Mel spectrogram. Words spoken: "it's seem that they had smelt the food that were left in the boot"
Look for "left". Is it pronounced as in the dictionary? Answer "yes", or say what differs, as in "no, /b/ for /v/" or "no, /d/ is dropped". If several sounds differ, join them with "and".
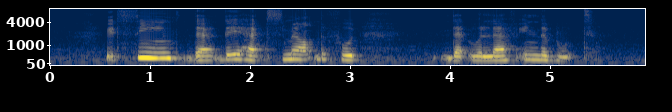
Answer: yes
